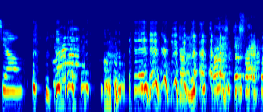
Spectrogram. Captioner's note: laughs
